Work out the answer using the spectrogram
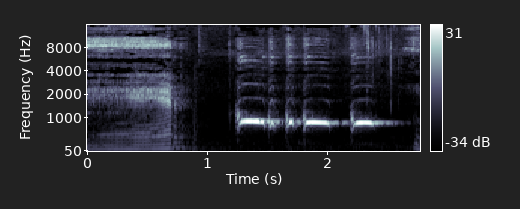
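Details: Local wild zebra dove giving a cooing song: a quick run of short bright notes that settles into a long, even, sustained coo. A man's sung voice is heard just before, then quiet.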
